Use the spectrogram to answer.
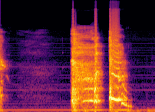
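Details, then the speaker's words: Adult woman who is sick at home gives two short, harsh cough bursts, with a faint steady hum in the background. "I know you guys so don't want to hear that that's so disgusting sorry the coughing"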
